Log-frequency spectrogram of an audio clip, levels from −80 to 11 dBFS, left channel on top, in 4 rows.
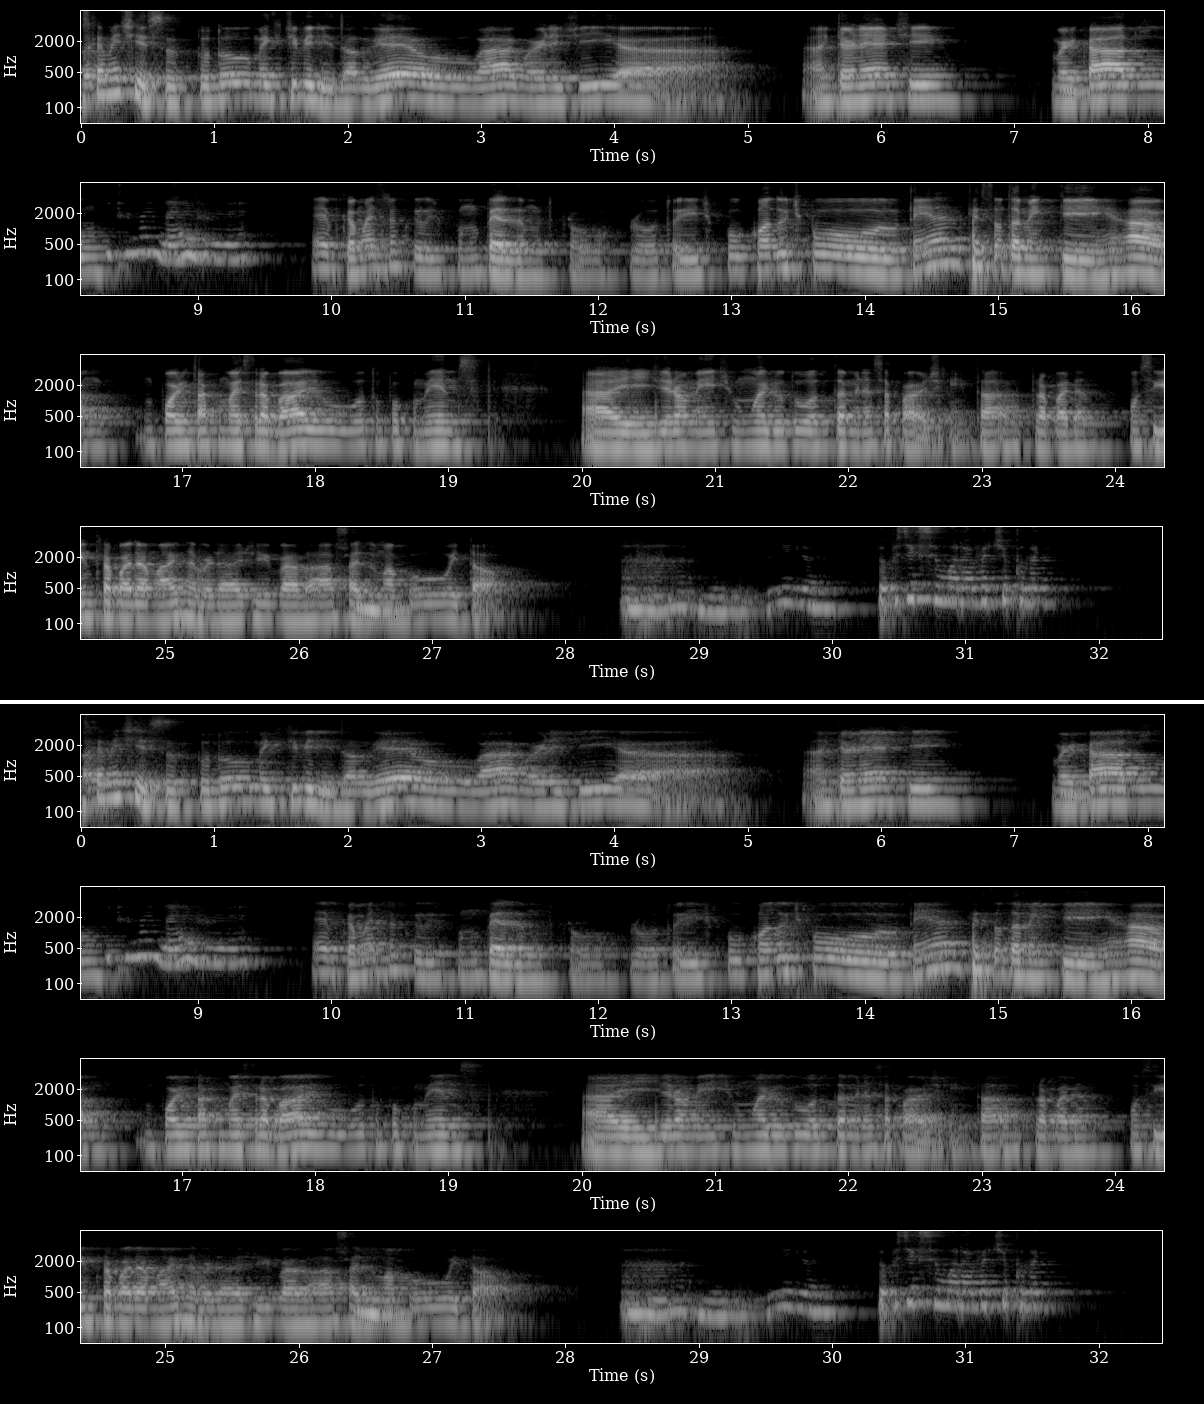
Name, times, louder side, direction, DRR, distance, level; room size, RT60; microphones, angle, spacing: voice 1, 0.0-4.8 5.4-6.6 7.3-8.3 9.9-16.4 16.7-19.2 20.0-27.5, left 3 dB, 75° left, 7 dB, 1.2 m, -27 dB
voice 2, 7.3-7.8 8.3-9.4 26.4-26.9 28.4-30.1 30.3-31.5, left 1 dB, 10° left, 4 dB, 1.0 m, -33 dB
12.0 x 10.5 x 2.9 m, 0.81 s
head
